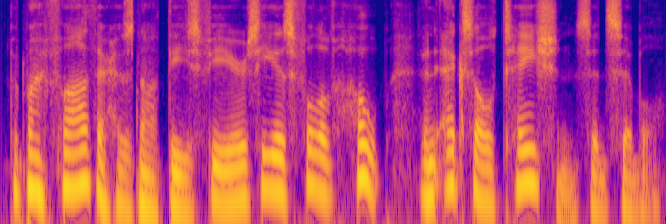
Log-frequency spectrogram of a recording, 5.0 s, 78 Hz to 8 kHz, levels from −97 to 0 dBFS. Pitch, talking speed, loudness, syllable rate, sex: 130 Hz, 190 wpm, -16 LUFS, 4.8 syllables/s, male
